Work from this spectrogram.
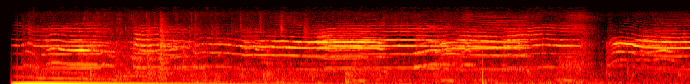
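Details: Several domestic cats at a small home shelter crying insistently, the cries likened to "mama-mama-mama"; long, overlapping harmonic meows that rise and fall, nearly continuous over seven seconds with a brief gap near the end.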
